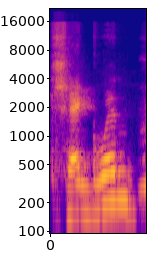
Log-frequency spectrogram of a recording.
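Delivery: scornful question. Real, not acted. Scorning the troll's name.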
